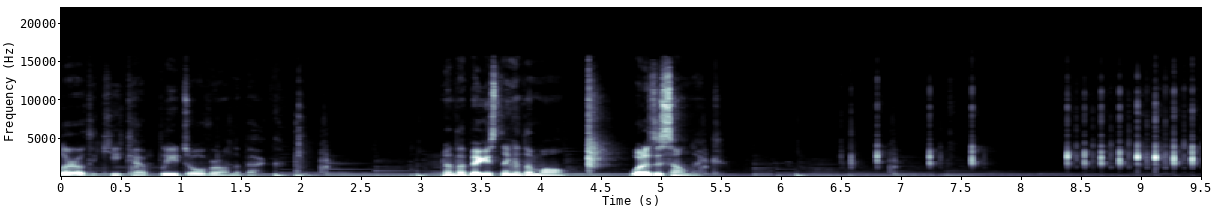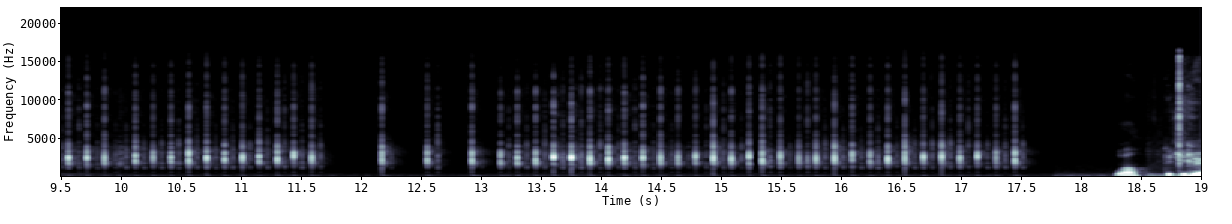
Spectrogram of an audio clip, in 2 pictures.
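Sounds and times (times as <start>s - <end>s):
guitar music: 0.0s - 8.4s
mechanical keyboard typing: 6.5s - 7.8s, 8.4s - 17.6s.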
